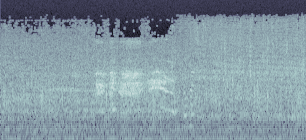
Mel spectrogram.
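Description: Steady outdoor background noise, with a short call from a farmyard fowl about two seconds in.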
